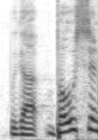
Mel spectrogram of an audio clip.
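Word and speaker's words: boatswain: It's kind of spelled like bowswan. A bowswan. A bowswan, a bosun. It's a bosun.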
